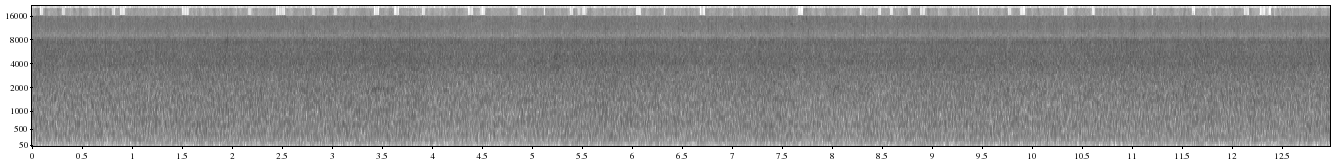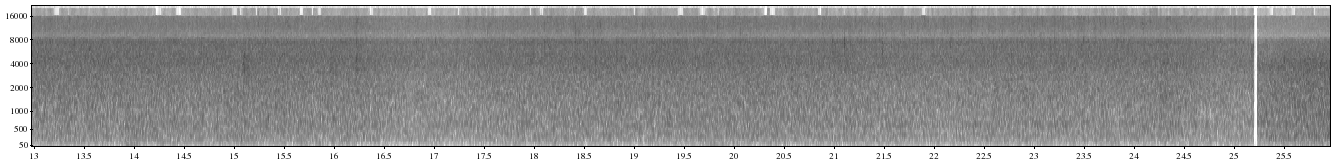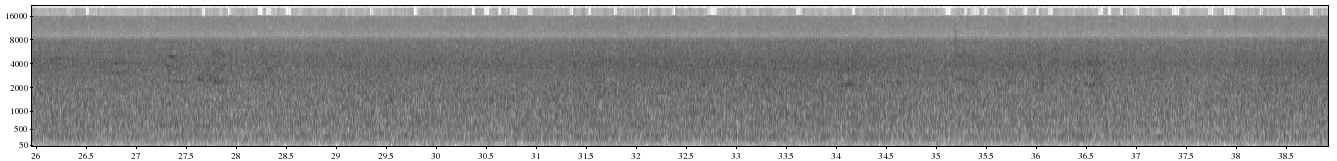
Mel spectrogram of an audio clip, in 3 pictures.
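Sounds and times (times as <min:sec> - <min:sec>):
rushing water: 0:00.0 - 0:38.9.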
